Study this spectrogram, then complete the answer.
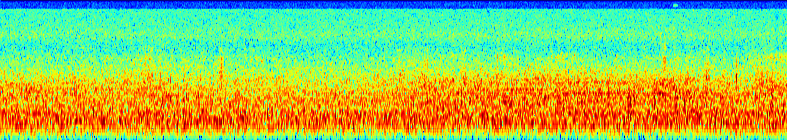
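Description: A small drone's propellers whir as it flies.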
